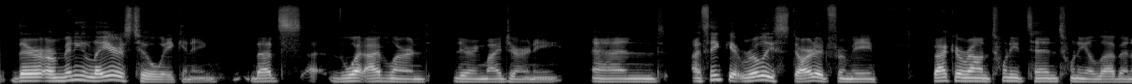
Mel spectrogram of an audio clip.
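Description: Slow-talking American man, mellow voice. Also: mid-range voice, dry recording. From southern United States, Tennessee. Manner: halting, pausing often mid-sentence. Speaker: podcast guest. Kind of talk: reflective personal storytelling in an interview.

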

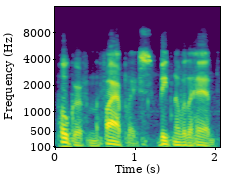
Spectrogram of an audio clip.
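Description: An actor playing a sarcastic, put-upon homicide lieutenant, grumbling in 1950s radio drama style. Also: male voice, extremely low pitch, quick pace, a bit bright. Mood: matter-of-fact. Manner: sardonic, grumbling. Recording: old radio broadcast recording.

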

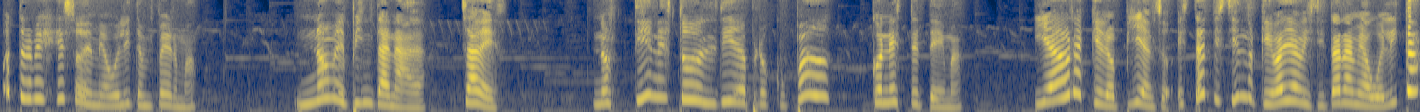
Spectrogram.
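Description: Rebellious little fairy-tale girl, very high voice, fed up, bossy, sassy, comic audio story, faint music behind. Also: sing-song, moderate pace, dry recording, heavily acted. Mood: exasperated. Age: young girl figure. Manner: sassy, impatient, interrupting. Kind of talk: comedic audio fiction acting.

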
